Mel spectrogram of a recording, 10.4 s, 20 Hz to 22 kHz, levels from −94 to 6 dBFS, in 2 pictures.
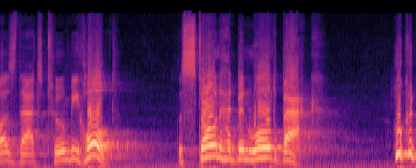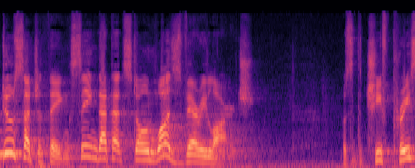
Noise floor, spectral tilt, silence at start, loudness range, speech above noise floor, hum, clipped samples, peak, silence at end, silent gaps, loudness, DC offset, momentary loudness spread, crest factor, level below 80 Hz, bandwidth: -47 dBFS; -5 dB/octave; 0 s; 8 LU; 31 dB; none; under 0.1%; -2 dBFS; 0 s; none; -16 LUFS; under 0.1%; 20 LU; 14 dB; -44 dBFS; 16.5 kHz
